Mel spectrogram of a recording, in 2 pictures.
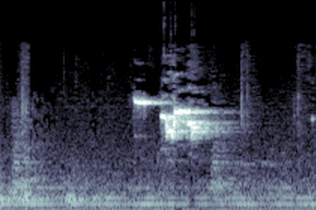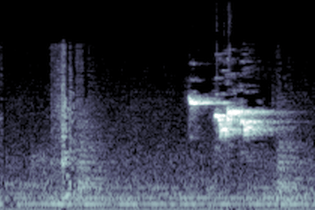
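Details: Bulbul of Iraq performing Zamli-style song, two matching whistled phrases that open on a high note and drop into a rich, slurred warble, separated by a quiet pause.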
